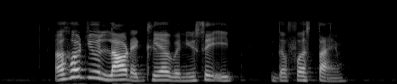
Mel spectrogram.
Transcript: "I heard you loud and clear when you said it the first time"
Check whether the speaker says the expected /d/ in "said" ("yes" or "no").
no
